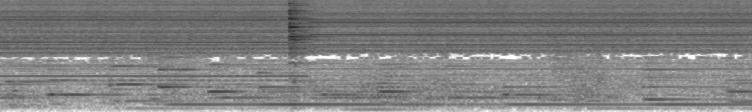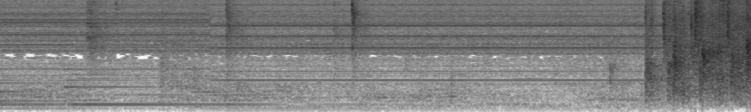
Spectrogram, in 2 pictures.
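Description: An electric keyboard plays a slow, gentle melody in a large room.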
